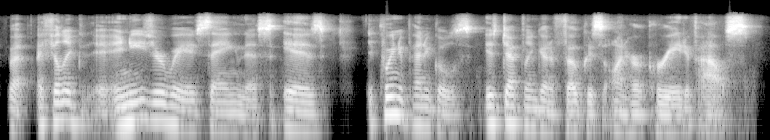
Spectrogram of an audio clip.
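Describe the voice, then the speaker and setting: A man giving a rambling, casual tarot reading while losing his voice and sounding hoarse. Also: medium pitch. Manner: rambling, loose and intuitive, many "like" and "you know". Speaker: tarot reader.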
